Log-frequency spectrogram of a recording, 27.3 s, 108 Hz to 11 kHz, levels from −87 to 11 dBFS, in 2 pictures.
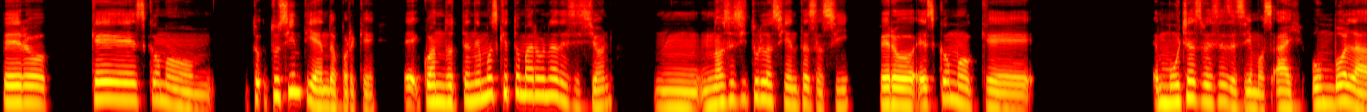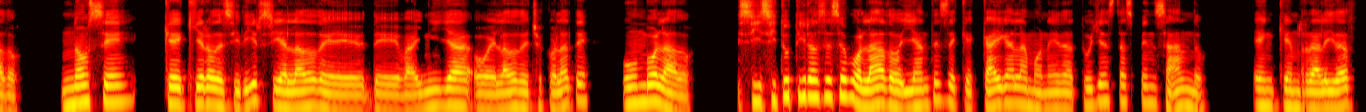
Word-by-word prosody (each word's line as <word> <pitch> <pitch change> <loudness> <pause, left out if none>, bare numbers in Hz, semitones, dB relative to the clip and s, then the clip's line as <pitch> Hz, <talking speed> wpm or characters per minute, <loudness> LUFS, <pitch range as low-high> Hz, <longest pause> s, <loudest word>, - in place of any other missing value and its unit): Pero, 160 -2 +2 0.4
¿qué 190 -1 +5
es, 180 0 -2
como? 150 -9 -2 0.6
Tú 185 - 0
tú 185 +5 -2
sí 215 +5 +3
entiendo. 145 - +1
Porque, 120 -2 -7 0.3
eh, 440 -2 +1
cuando 170 -2 +2
tenemos 185 +7 +1
que 240 +1 -2
tomar 225 -2 +1
una 220 0 +2
decisión, 140 -3 -4 0.4
mm, 130 -1 -2
no 155 +2 +2
sé 180 +2 -1
si 185 +1 -2
tú 195 - -3
lo 190 -2 +2
sientas 150 -3 -1
así, 135 +3 -1 0.2
pero 150 -1 +5
es 145 +1 +2
como 160 -7 -2
que 120 -4 -1 1.2
muchas 165 +4 +2
veces 170 -1 -2
decimos: 130 -3 0
"Ay, 130 0 0
un 155 +1 -1
volado. 125 -11 +2 0.4
No 155 +5 +2
sé 165 +1 +1 0.3
qué 155 -2 +3
quiero 155 -1 +2
decidir. 135 +4 0
Si 145 -5 -1
helado 130 +1 +2
de 115 -4 -1
de 115 0 -4
vainilla, 135 +5 0
o 120 0 -1
helado 125 +3 +1
de 125 - -1
chocolate. 140 +6 -4 0.3
Un 155 +2 0
volado". 125 - +2 0.4
Si 170 -1 +2
si 170 +3 +3
tú 210 +2 0
tiras 210 -1 +2
ese 210 +1 +4
volado, 150 -6 +4
y 130 +2 0
antes 145 +6 -3
de 155 -4 -3
que 130 -4 -8
caiga 150 +5 +1
la 150 -1 -1
moneda, 125 -1 -3
tú 145 - -7
ya 170 +4 -3
estás 170 -1 -5
pensando, 140 -6 -3 0.4
en 140 -1 -2
que 140 - -3
en 130 -1 -1
realidad, 130 +2 +1
145 Hz, 155 wpm, -21 LUFS, 130-170 Hz, 1.2 s, qué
